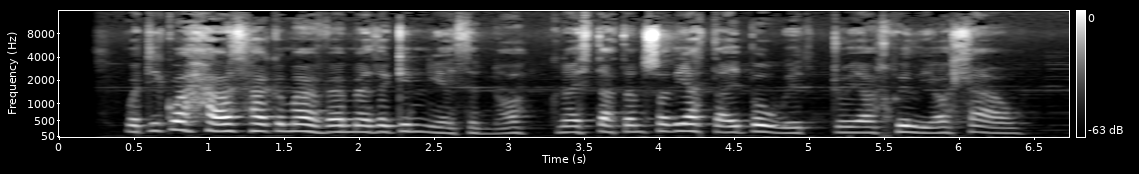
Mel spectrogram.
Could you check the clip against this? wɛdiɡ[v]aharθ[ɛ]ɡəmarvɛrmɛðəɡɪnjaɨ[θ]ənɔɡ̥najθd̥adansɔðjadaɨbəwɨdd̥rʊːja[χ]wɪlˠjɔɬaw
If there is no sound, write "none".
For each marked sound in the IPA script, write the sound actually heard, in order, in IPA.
w, a, θ, χ

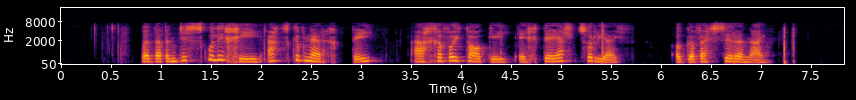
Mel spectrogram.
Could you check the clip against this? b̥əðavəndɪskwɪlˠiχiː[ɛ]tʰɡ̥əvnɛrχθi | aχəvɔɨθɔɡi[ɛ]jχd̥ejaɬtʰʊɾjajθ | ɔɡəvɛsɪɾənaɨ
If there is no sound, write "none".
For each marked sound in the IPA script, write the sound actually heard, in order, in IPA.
a, e

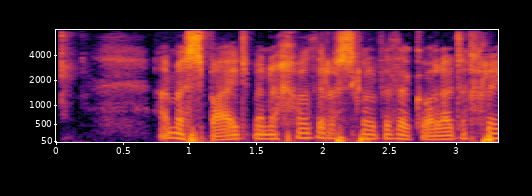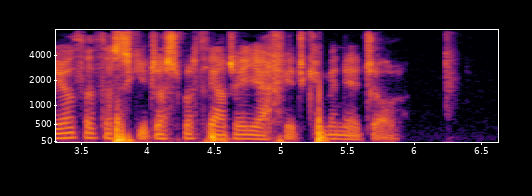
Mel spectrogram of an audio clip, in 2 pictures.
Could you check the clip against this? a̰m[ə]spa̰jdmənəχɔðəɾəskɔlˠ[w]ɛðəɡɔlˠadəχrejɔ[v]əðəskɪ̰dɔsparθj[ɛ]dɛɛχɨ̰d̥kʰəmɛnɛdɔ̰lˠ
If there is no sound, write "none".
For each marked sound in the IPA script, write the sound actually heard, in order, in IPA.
ə, v, ð, a

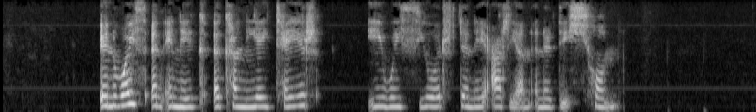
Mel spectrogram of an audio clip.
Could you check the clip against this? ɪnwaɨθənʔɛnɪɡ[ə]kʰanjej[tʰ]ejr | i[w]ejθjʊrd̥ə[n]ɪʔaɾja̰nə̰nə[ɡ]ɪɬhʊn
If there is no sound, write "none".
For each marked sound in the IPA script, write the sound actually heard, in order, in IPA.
ə, tʰ, w, n, d

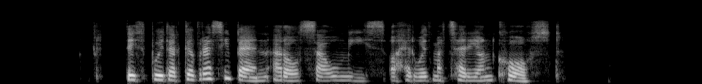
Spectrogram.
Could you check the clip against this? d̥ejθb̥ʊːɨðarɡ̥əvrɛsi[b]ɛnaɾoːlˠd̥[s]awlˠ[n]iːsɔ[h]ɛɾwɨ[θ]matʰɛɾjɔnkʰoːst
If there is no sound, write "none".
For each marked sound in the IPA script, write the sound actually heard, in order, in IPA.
b, s, m, h, ð

